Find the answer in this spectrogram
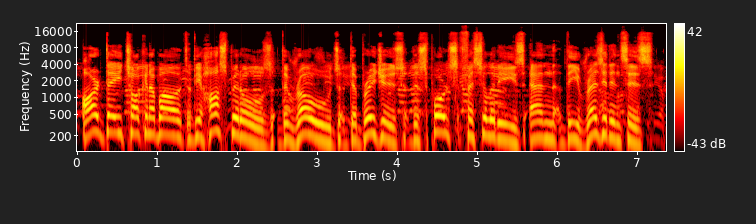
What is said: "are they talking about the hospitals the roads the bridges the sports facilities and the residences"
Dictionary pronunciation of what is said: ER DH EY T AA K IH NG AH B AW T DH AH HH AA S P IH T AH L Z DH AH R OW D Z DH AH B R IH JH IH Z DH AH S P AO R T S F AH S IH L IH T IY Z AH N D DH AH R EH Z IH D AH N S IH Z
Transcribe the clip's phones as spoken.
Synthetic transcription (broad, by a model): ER DH EY T AA K IH NG AH B AW T DH AH HH AA S P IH T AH L Z DH AH R OW D Z DH AH B R IH JH IH Z DH AH S P AO R T S F AH S IH L IH T IY Z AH N DH AH R EH Z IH D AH N S IH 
